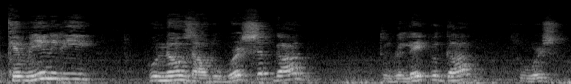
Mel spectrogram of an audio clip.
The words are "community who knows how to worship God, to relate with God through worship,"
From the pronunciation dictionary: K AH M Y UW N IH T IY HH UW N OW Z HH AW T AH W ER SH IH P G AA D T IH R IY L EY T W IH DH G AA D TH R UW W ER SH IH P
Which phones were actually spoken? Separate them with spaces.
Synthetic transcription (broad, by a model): K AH M Y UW N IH T IY HH UW N OW Z HH AW T AH W ER SH IH P G AA D T IH R IY L EY T W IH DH G AA D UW W ER SH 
